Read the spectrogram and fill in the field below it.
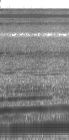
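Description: Racing cars in the BMW Compact Cup at Snetterton: a steady, loud engine drone with strong harmonic tones holds throughout as cars brake late and overtake into a corner, with no voices.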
